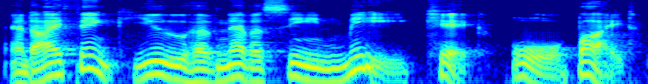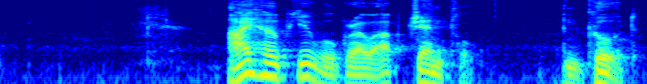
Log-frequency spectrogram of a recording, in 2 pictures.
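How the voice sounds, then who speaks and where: A man voicing a gentle, wise mother horse in a storybook, earnestly instructing her foal. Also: low-pitched, slightly rough, exaggerated voice. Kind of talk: storybook character reading.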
